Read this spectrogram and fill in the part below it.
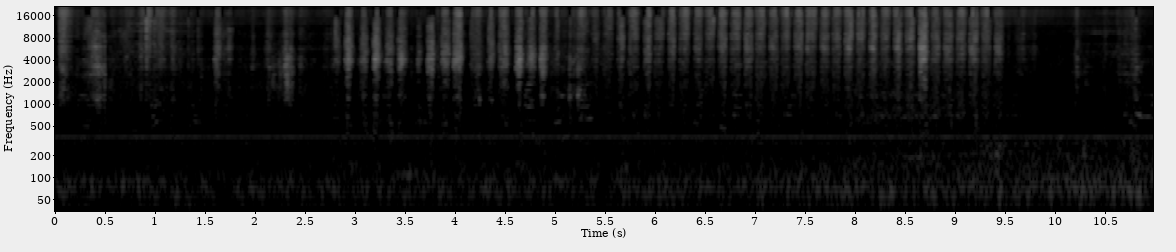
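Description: A tiny knife rubbed with 320-grit sandpaper while clamped in a vise, making faint rhythmic scratchy strokes close by, with a quicker, steadier run of strokes through the middle and a steady low hum underneath.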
